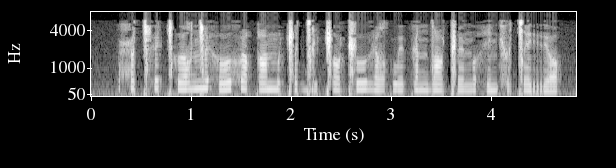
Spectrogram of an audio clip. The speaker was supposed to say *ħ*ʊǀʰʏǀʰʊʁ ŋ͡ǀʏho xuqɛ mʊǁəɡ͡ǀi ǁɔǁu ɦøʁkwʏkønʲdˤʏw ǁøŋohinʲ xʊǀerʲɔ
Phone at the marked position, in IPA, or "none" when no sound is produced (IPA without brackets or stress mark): ħ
